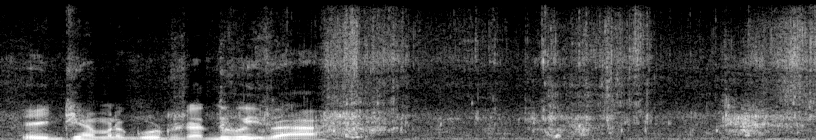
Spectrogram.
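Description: Bare feet splash through shallow water on wet ground.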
